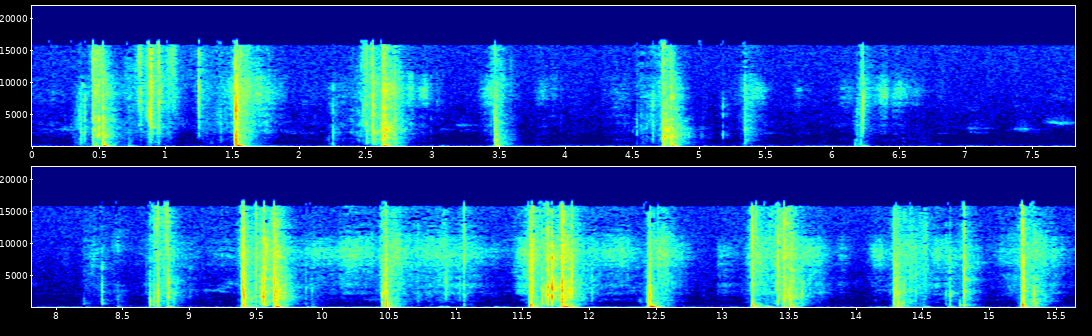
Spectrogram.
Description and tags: Footsteps on the old wooden floor
I never realized how weird my floor sounds until I recorded this.
The shoewear I used was flipflops.
stairs, cracking, walk, footsteps, feet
